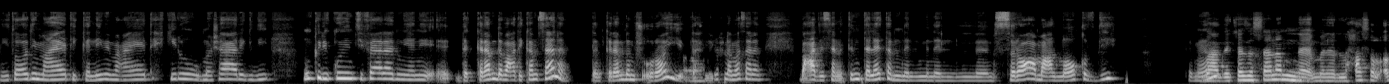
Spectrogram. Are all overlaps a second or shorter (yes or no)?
yes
